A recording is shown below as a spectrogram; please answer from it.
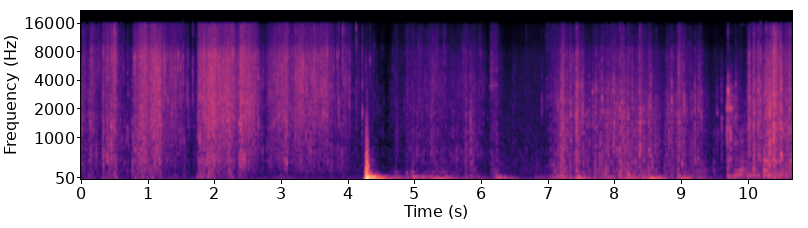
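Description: Paper sandwich wrapper crinkling and rustling as a biscuit is unwrapped and handled. A single sharp thump about four seconds in is the loudest sound, and softer paper crinkling returns near the end.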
